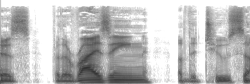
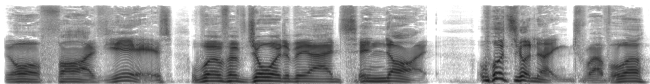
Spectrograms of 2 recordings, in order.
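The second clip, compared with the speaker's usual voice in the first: put-on town drunk; 3 semitones higher, 7 dB louder than usual. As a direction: slur it loud and merry. Drunk reveler speaks again.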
